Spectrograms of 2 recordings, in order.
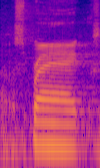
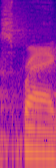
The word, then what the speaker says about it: Sprague: Yeah, so in comparison, Sprague, we call it Sprague, but it's actually pronounced Sprague.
